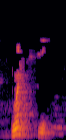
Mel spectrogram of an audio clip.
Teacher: podríamos incluso decir Noemí en dos sílabas y tendríamos un caso de sinéresis.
